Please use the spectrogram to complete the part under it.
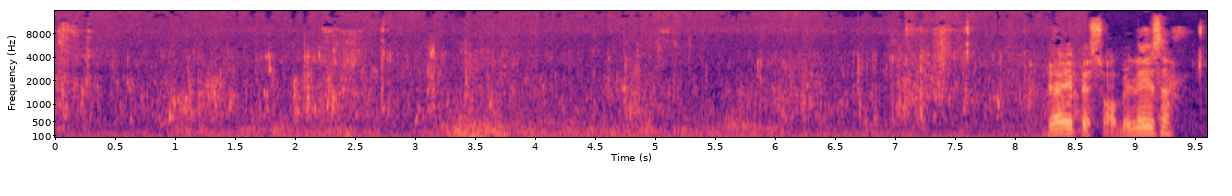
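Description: A kayak paddle dips and splashes in calm water.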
